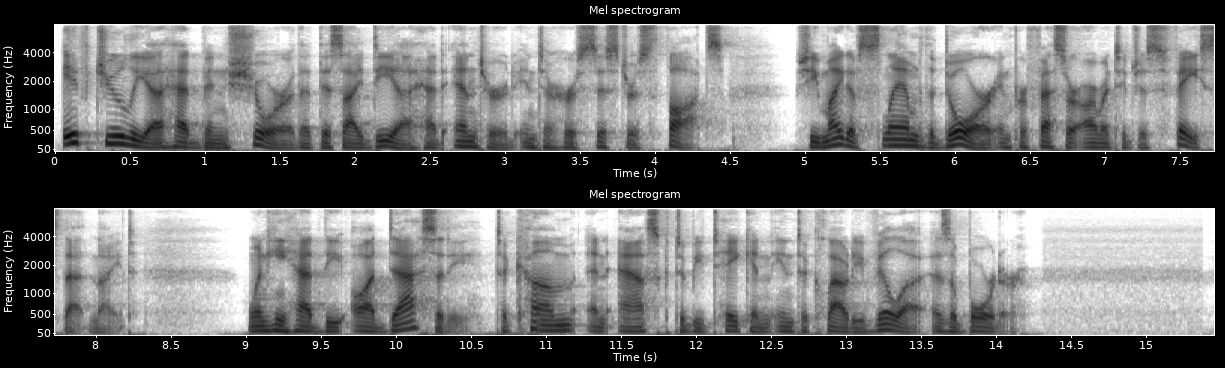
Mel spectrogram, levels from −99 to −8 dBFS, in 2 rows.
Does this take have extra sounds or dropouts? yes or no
no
